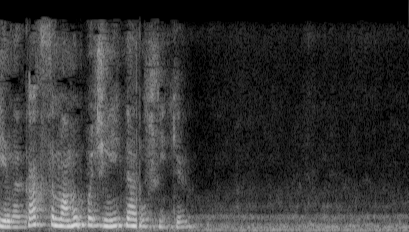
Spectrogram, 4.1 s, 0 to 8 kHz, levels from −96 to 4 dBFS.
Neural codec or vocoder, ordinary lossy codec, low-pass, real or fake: codec, 16 kHz, 4 kbps, FunCodec, trained on LibriTTS, 50 frames a second; AAC, 32 kbps; 7.2 kHz; fake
